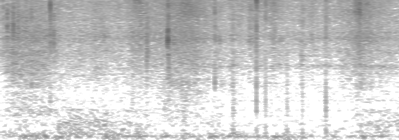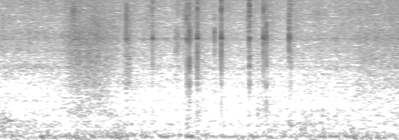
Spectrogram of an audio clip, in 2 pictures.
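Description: A glass hourglass with white sand, its thin hollow bulbs held in both hands while sand streams into the lower bulb, is tapped with fingertips and nails. Quiet, dense, bright clicks sound against a steady low rumble and soft, continuous rustling hiss.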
